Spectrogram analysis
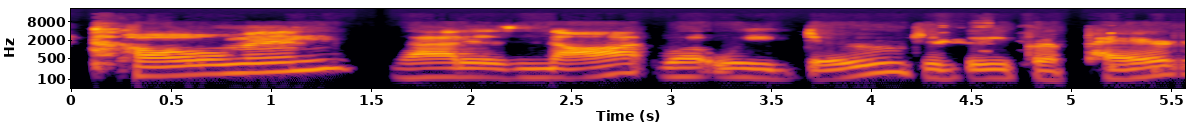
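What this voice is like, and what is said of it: Impression of Speed Williams. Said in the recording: “you do such a good Speed Williams impression.”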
